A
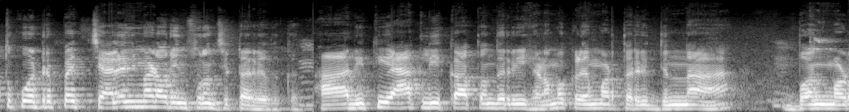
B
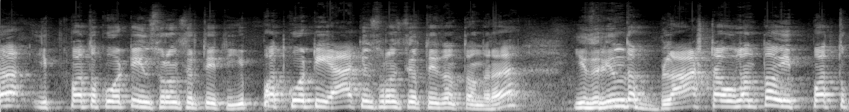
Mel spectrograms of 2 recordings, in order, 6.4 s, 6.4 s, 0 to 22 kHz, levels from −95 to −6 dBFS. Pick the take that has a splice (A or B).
A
